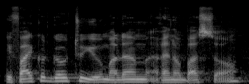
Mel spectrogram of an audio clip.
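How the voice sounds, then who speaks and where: A man moderating a panel, polite and measured as he poses long questions. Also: medium pitch, vocal fry, a bit bright. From Czech Republic.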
